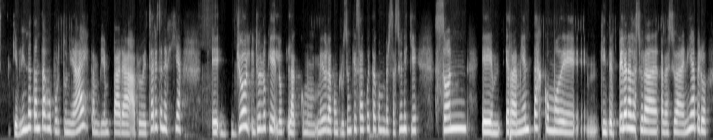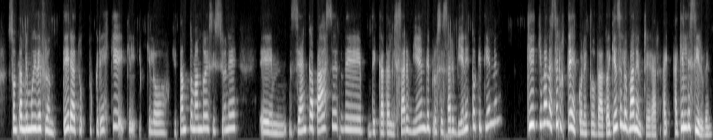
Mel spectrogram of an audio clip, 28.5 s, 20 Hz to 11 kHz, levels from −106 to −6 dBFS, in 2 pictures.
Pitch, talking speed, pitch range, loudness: 265 Hz, 195 wpm, 230-310 Hz, -23 LUFS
